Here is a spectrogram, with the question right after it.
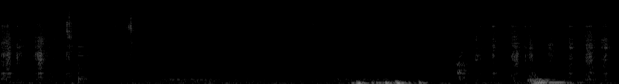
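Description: A small steel kitchen knife is drawn along the thick rind of a hand-held orange with its top cut off, peeling it over a plate. Bursts of bright, crisp scraping strokes come at the start, then a quiet stretch. Low, muffled thumps follow, with more scraping strokes near the end.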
